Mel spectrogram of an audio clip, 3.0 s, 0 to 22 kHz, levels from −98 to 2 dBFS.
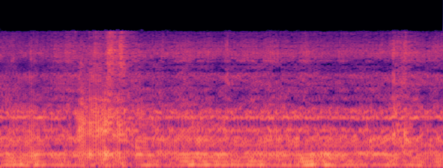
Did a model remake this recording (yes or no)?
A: yes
